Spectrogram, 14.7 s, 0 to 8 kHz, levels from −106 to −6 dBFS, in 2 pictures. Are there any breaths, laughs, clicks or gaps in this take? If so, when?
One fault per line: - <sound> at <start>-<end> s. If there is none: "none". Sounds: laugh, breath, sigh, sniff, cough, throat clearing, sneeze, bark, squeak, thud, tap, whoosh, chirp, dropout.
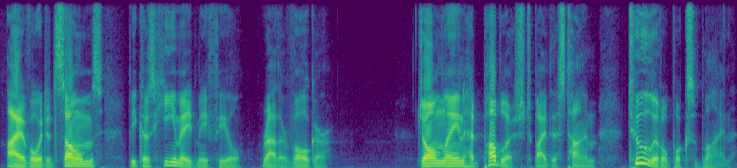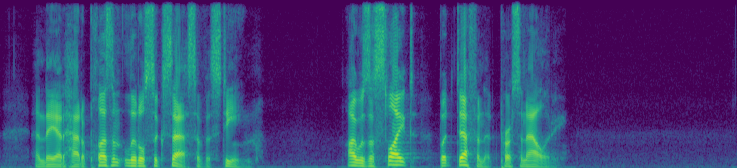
none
